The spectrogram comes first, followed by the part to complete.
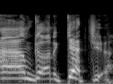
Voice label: "I'LL GET YOU", Speech, Soul Man

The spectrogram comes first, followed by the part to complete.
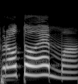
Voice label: "first blood", Greek; Worms Armageddon

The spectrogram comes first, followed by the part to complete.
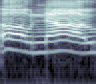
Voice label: "uh oh", Brummie; Worms Armageddon

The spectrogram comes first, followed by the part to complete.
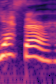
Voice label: "Yes sir", Smooth Babe; Worms Armageddon

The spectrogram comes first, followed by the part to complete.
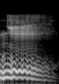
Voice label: nooo, Speech, Russian

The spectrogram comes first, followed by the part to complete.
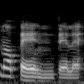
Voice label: "oi nutter", Finnish; Worms Armageddon

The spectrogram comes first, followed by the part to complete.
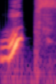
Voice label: "oops", Brooklyn; Worms Armageddon

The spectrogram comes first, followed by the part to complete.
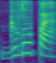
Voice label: stupid, Speech, Russian

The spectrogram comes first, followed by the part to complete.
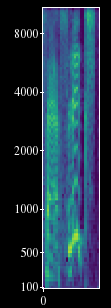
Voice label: BUMMER, Speech, German; Worms Armageddon

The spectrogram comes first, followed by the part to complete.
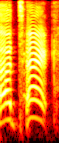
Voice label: "FIREBALL", Australian; Worms Armageddon

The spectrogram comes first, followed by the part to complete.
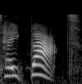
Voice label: dragonpunch, Speech, Kidz; Worms Armageddon

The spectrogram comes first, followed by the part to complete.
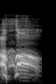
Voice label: "OUCH", Kamikaze; Worms Armageddon

